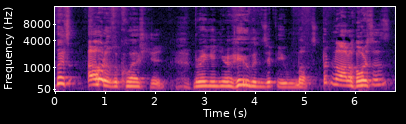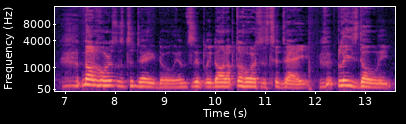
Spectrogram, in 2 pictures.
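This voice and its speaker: Mournful nervous fairy gatekeeper, shrill and draggy, put on by a male narrator. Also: expressive, takes it slowly, mellow. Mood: whining distress. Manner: whining, pleading, sobbing. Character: mournful thin fairy doorkeeper, anxious, weepy.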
